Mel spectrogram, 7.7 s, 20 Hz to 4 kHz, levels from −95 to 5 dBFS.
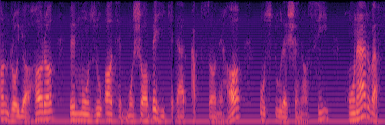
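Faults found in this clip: Mains buzz, throughout. Steady raspy buzz, roughly 15 dB below the speech, built on 50 Hz harmonics. Probable component: dimmer, rectifier or unshielded cable near the capture chain, injecting switching spikes twice per mains cycle, so harmonics climb far above the fundamental. The sound stops at 4 kHz, consistent with narrowband G.711 mu-law at 64 kbps.

Short concealed packet loss, 1.46 to 1.50 s and 3.44 to 3.50 s. Brief smear in the speech, about 20 ms and 40 ms missing. Jitter buffer or network: audio arrived too late for the decoder, so the receiver extended the preceding sound, pitched if voiced and noise-shaped if not, then crossfaded back.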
